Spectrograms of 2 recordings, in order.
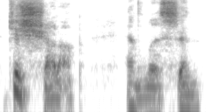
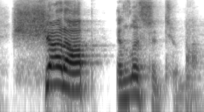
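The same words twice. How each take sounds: First: Much softer, muttered shut up and listen; softer, weary version of the demand; quiet demand. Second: Loud demand. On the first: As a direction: drop it to a low, fed-up grumble. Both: Real, not acted. Ranting at critics.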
